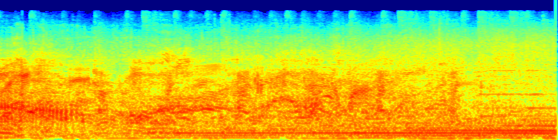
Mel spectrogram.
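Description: Cartoon sound effects of corn stalks uprooting and coming to life, a jumble of wavering creaks. About a second in, the steady drone of a crop-duster's propeller engine comes in beneath them.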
